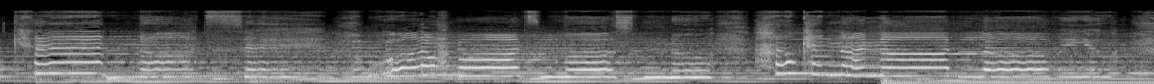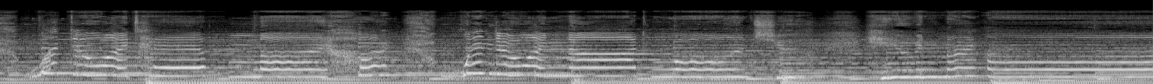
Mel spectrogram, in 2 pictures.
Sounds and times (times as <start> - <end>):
Music: 0.0 - 23.0.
